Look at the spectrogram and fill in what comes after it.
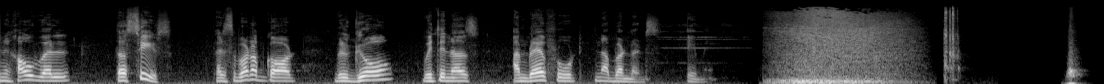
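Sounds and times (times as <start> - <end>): whoosh: 6.5 - 9.4.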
